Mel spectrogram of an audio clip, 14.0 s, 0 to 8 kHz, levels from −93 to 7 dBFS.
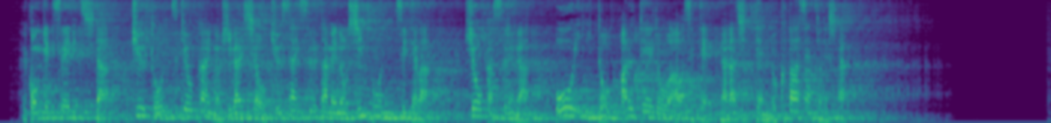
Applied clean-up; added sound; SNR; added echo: none; none; none; reverberation time 2.6 s.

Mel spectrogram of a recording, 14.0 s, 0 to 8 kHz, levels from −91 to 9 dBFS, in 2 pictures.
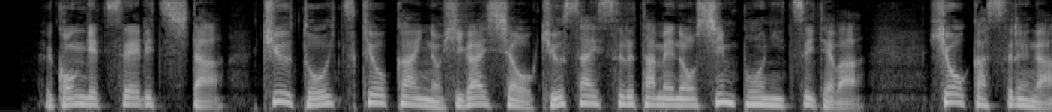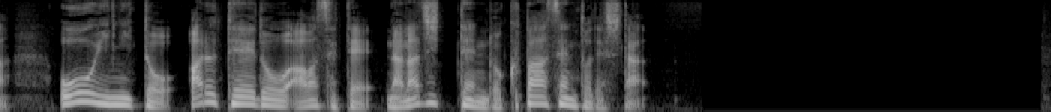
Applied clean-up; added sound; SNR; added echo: none; none; none; none.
